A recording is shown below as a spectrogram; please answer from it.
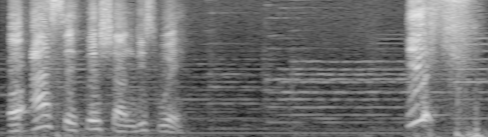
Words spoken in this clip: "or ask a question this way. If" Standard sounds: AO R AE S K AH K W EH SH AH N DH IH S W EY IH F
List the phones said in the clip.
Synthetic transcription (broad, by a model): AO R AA S AH K W EH SH AH N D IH S W EY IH F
